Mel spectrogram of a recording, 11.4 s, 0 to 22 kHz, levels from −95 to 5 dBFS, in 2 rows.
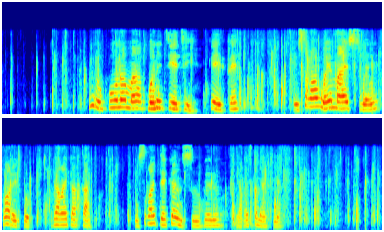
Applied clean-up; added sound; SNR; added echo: neural mask model RNNoise.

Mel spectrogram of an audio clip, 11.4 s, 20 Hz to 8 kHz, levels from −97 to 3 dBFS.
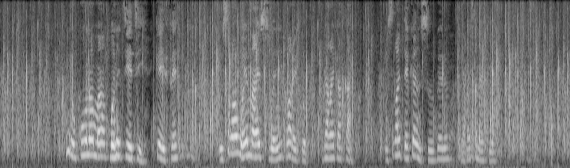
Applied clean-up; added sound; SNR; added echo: none; Applause; 8 dB; none.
